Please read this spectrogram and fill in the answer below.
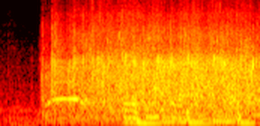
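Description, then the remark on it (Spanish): An audience bursts into sustained applause after a brief quiet lead-in, a dense wash of clapping that holds steady and loud to the end, with some faint voices mixed underneath. “Así que un aplauso para el loco, de verdad.”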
